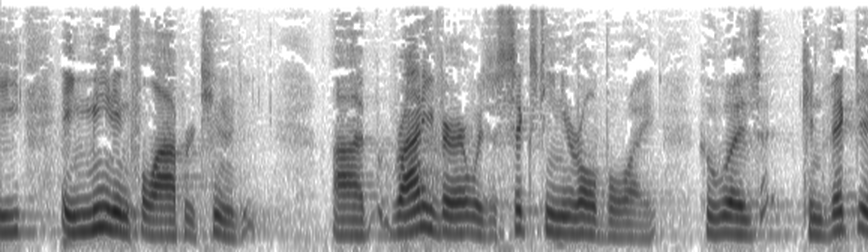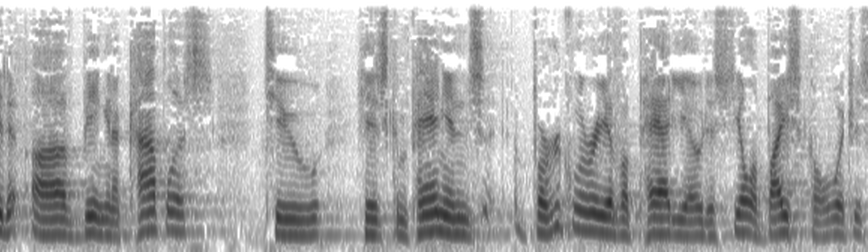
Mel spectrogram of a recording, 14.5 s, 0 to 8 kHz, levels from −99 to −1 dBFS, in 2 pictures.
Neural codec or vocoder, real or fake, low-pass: none; real; 7.2 kHz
